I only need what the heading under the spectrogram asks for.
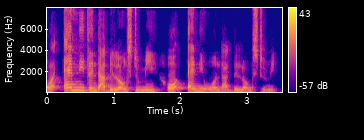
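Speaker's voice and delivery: mother rebuking the robber; defiant retort. Retold or imitated. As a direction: refuse to be touched.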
